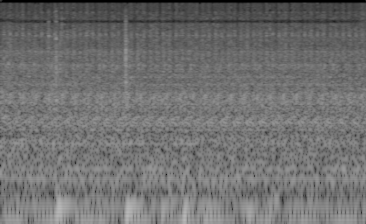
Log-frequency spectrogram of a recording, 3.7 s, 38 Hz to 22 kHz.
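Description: A tractor engine idles in Farming Simulator 2013, a steady, dense drone that holds unchanged and close throughout.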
